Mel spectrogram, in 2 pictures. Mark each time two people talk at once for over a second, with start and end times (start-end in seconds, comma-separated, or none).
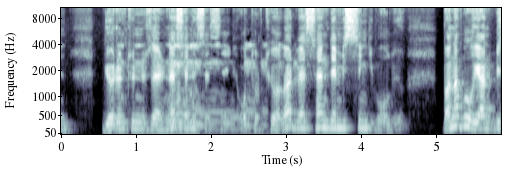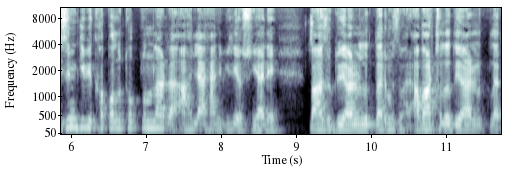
1.4-3.3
